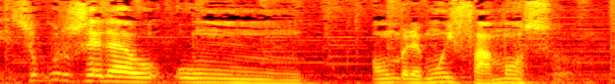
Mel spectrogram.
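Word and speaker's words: Cukurs: ¿Podemos repasar un poco quién fue Kukurs? Porque me cuesta mucho el apellido, ¿sabes? – Kukurs. En realidad se pronuncia, en letón se pronuncia Sukurs.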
